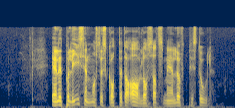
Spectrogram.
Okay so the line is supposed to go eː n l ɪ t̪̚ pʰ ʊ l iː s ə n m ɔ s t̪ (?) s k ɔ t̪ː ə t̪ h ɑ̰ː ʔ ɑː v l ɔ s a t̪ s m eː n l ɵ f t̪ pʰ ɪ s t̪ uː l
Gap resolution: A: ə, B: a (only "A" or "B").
A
